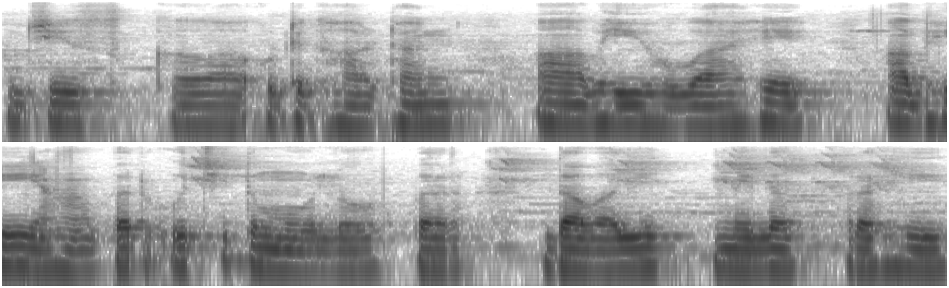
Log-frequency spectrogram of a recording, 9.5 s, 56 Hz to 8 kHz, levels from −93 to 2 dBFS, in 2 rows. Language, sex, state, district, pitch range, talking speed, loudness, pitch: Hindi, male, Uttar Pradesh, Budaun, 105-110 Hz, 95 wpm, -28 LUFS, 105 Hz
